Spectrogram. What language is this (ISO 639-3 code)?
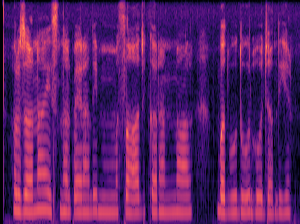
pan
